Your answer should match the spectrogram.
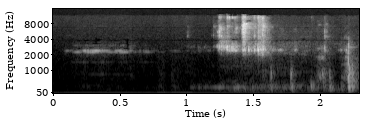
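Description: Bright clinking and jingling of small hard pieces, starting about a second in after a faint high tone, from a film soundtrack heard through a video call.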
